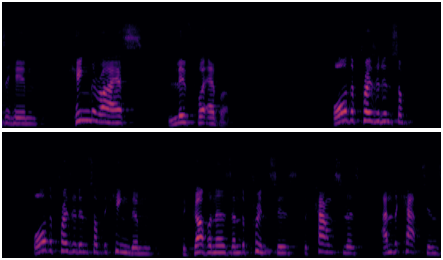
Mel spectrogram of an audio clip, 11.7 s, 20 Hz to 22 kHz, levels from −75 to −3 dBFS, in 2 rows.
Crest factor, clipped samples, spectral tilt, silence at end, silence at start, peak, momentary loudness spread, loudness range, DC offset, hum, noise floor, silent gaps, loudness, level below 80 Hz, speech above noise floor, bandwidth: 24 dB; under 0.1%; -3.5 dB/octave; 0 s; 0 s; -26 dBFS; 15 LU; 3 LU; under 0.1%; none; -88 dBFS; none; -47 LUFS; under -90 dBFS; 41 dB; 16.5 kHz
